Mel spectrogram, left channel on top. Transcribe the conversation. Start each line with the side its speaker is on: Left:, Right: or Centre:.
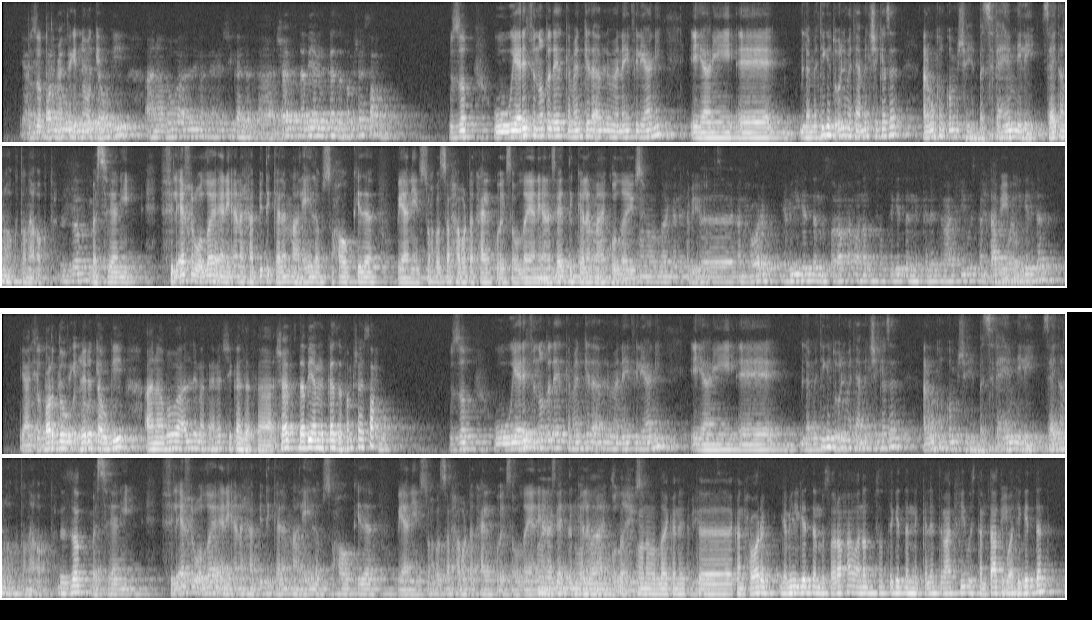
Right: يعني
Left: بالظبط
Right: برضو
Left: احنا محتاجين
Right: غير
Left: نوجههم
Right: التوجيه انا بابا قال لي ما تعملش كذا فشاف ده بيعمل كذا فمش هيصاحبه
Left: بالظبط ويا ريت في النقطة ديت كمان كده قبل ما نقفل يعني يعني آه لما تيجي تقولي ما تعملش كذا انا ممكن اكون مش فاهم بس فهمني ليه ساعتها انا هقتنع اكتر
Right: بالظبط
Left: بس يعني في الاخر والله يعني انا حبيت الكلام مع العيلة والصحاب كده ويعني الصحبة الصالحة برضك حاجة كويسة والله يعني
Right: وانا
Left: انا سعدت
Right: جدا
Left: الكلام
Right: والله
Left: معاك
Right: يا مصطفى
Left: والله يا يوسف
Right: وانا والله كانت
Left: حبيبي
Right: آه،
Left: يا يوسف.
Right: كان حوار جميل جدا بصراحة وانا اتبسطت جدا اني اتكلمت معاك فيه واستمتعت
Left: حبيبي
Right: بوقتي
Left: والله
Right: جدا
